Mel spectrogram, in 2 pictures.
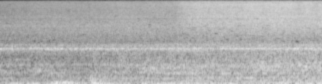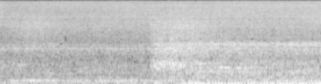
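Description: Steady hissing noise that slowly grows louder; about six seconds in, a louder low hum joins it.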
